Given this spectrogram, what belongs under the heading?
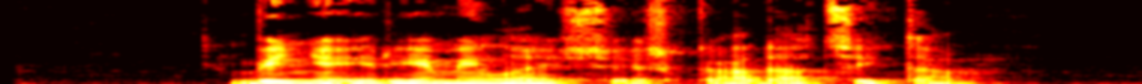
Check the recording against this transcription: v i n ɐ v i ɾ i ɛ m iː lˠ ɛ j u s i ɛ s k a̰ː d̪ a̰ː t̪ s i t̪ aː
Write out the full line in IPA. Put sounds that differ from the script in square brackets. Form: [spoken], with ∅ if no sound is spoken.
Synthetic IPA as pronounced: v i [ɲ] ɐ [∅] i ɾ i ɛ m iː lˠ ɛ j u s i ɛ s k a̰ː d̪ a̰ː t̪ s i t̪ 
